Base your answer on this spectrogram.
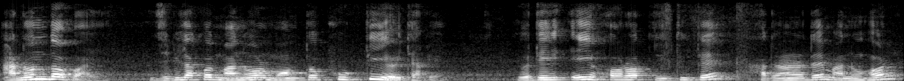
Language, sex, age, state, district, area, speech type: Assamese, male, 45-60, Assam, Kamrup Metropolitan, urban, spontaneous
